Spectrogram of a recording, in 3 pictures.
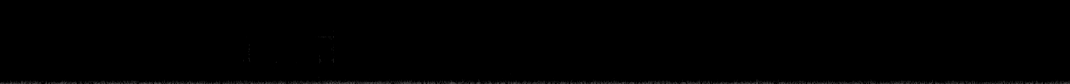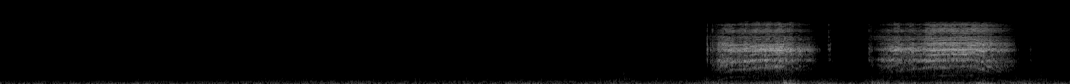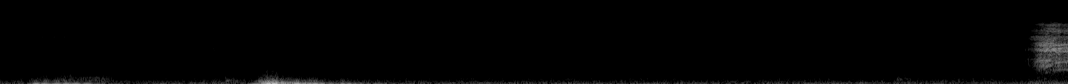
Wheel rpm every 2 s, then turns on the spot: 0, 0, 0, 0, 0, 0, 0, 0, 10, 40, 30, 0, 0, 0, 0, 10.
none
